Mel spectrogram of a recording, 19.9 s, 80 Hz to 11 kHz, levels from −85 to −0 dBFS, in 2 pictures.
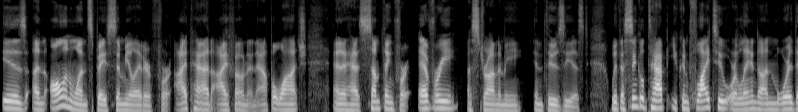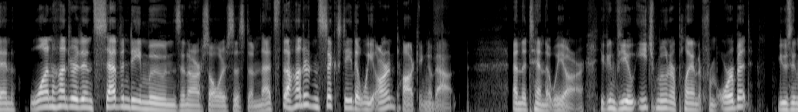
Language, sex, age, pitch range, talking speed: English, male, 40-59, 125-155 Hz, 185 wpm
